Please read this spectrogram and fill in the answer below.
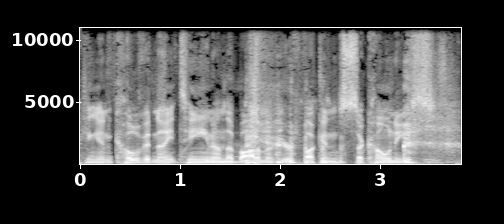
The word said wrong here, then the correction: Saucony: It's pronounced Saucony, I think. – I've always said Sacconis, and I'll never improve myself or change, I think, as we discussed earlier, Dan.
